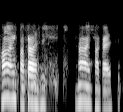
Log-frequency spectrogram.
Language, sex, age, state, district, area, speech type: Bengali, male, 18-30, West Bengal, Purulia, urban, conversation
